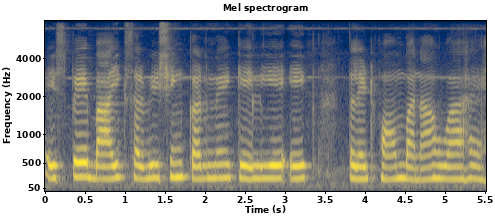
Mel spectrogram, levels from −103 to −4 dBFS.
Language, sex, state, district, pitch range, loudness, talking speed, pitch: Hindi, female, Uttar Pradesh, Lucknow, 220-235 Hz, -15 LUFS, 130 wpm, 225 Hz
